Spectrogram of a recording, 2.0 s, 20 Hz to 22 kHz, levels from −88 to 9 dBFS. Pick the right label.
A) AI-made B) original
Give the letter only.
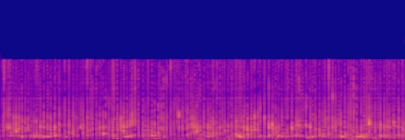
A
